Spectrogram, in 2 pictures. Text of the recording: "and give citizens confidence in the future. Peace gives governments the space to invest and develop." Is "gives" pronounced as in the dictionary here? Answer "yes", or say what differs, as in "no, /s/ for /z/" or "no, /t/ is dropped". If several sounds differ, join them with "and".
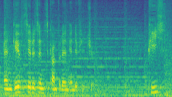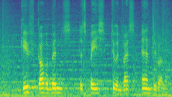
no, /z/ is dropped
